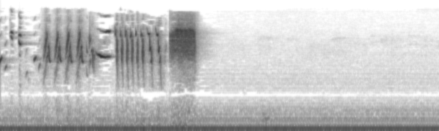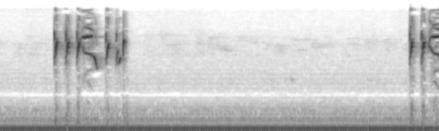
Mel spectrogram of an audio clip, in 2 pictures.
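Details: Khalwi-style singing by a lone European goldfinch: rapid repeated trills and a buzzy rattle open the passage, followed after long silences by two brief bursts of high liquid twittering.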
